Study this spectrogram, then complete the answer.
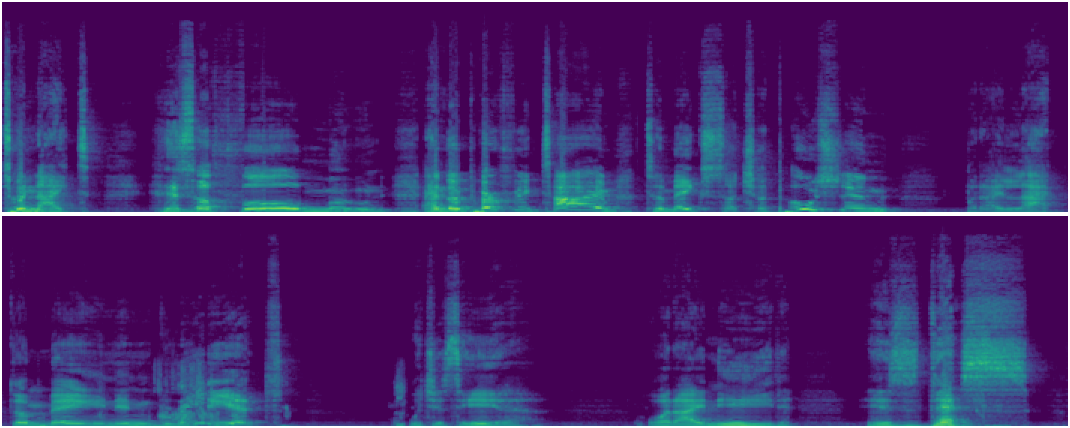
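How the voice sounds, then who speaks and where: A man performs a put-on character voice with a theatrical tone and a high pitch. He goes at a very slow pace with big swings in loudness. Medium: actual play. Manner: ranting, theatrical.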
